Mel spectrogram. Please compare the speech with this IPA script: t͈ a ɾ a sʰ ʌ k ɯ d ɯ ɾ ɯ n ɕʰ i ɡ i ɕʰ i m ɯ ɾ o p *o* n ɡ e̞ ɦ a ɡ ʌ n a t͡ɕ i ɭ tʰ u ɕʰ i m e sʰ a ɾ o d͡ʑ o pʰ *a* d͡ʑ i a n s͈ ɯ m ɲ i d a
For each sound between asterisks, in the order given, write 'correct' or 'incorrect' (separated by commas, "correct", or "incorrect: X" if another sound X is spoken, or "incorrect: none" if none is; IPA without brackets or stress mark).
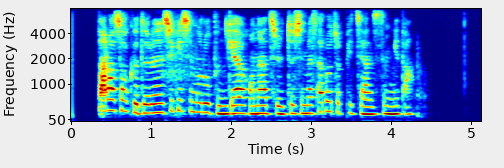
incorrect: u, incorrect: i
